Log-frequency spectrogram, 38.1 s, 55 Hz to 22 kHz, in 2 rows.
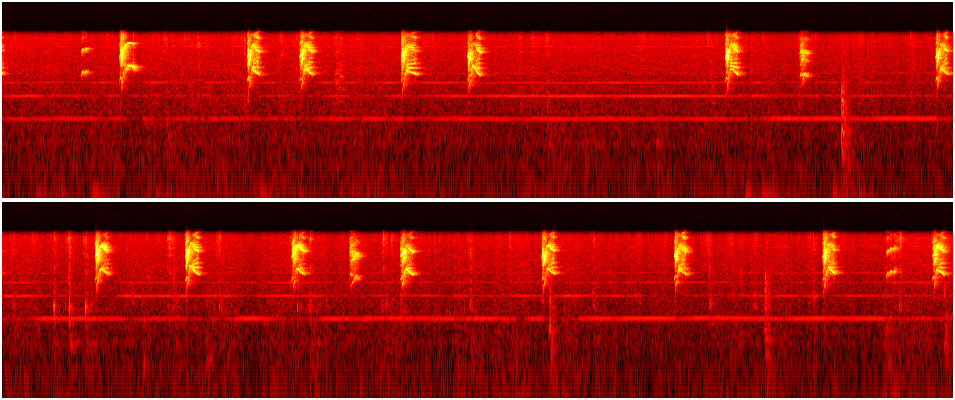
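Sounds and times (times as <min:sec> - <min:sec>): faint steady hum: 0:00.0 - 0:38.0
canary singing: 0:01.5 - 0:02.9, 0:04.8 - 0:06.4, 0:08.0 - 0:08.6, 0:09.3 - 0:09.8, 0:14.4 - 0:15.0, 0:15.9 - 0:16.3, 0:18.6 - 0:19.2, 0:20.3 - 0:21.4, 0:22.6 - 0:23.2, 0:24.8 - 0:25.3, 0:26.0 - 0:28.0, 0:29.8 - 0:30.3, 0:32.4 - 0:33.1, 0:35.4 - 0:36.0, 0:36.6 - 0:38.0.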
